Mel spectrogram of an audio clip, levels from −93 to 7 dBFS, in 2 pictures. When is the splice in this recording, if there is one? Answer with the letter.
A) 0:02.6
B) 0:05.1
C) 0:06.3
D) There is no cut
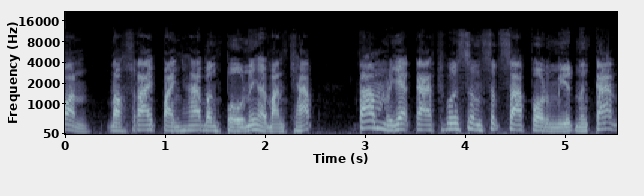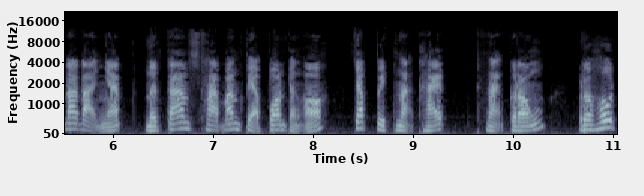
B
